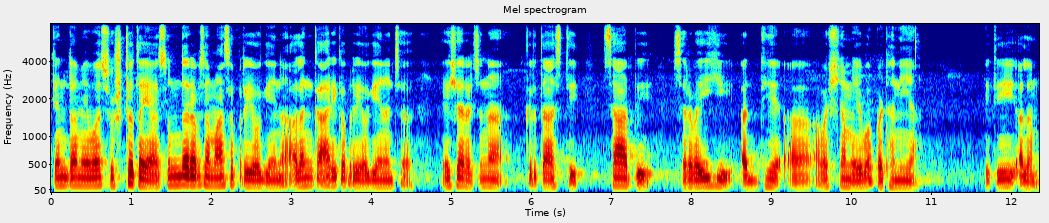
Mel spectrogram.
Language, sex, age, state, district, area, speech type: Sanskrit, male, 18-30, Maharashtra, Mumbai City, urban, spontaneous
